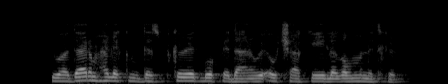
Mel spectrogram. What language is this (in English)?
Central Kurdish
